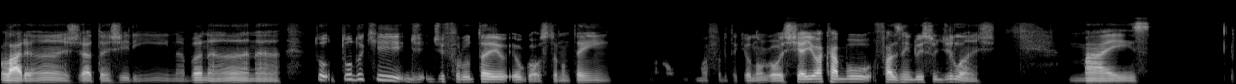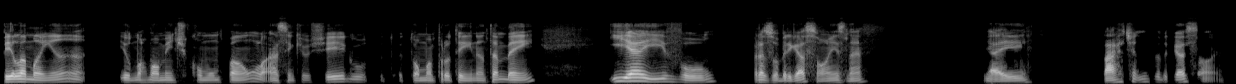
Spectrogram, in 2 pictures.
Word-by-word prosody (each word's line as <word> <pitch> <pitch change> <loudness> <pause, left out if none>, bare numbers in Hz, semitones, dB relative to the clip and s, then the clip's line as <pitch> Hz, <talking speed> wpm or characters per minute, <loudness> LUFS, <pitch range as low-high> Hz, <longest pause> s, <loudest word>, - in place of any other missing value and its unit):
laranja, 95 -1 +5
tangerina, 90 -1 -8
banana, 85 -3 -2 0.3
tu 390 -3 -2
tudo 235 0 -4
que 205 -5 -2
de 110 - -9
de 125 +1 -9
fruta 125 +1 +1
eu 120 -1 +4
eu 115 - -2
gosto, - - -4
não 90 0 -12
tem 100 -1 -3
u 95 - -31 0.9
uma - - -16
fruta - - -20
que - - -20
eu - - -3
não 100 +2 -6
goste. 90 0 +2
E - - +10
aí 125 - +7
eu 130 - +7
acabo 130 -1 +3
fazendo 115 +1 +1
isso 120 0 -1
de 115 +4 -4
lanche, 85 -10 -3 0.7
mas 90 +1 +1 0.9
pela 125 +1 +8
manhã, 115 +4 -1 0.4
eu 105 -1 -3
normalmente 100 0 -3
como 105 -2 -8
um 105 - -9
pão 100 -1 -2
assim 100 - -2
que - - -14
eu 100 - -12
chego, 120 +3 -3 0.2
eu - - -30
to - - -30
eu - - -18
tomo 95 +1 -4
uma 95 - -3
proteína 95 0 -3
também 110 -1 +1 0.7
e 155 +2 +8
aí 140 -5 +6
vou 115 -1 -4 0.4
para - - 0
as - - +1
obrigações, 90 +3 0
né. 85 +2 -5 1.2
E - - -8
aí 90 +4 0 0.8
partindo 110 +5 +1
pra 120 -2 -16
ligações - - -4
105 Hz, 145 wpm, -24 LUFS, 95-120 Hz, 1.2 s, E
